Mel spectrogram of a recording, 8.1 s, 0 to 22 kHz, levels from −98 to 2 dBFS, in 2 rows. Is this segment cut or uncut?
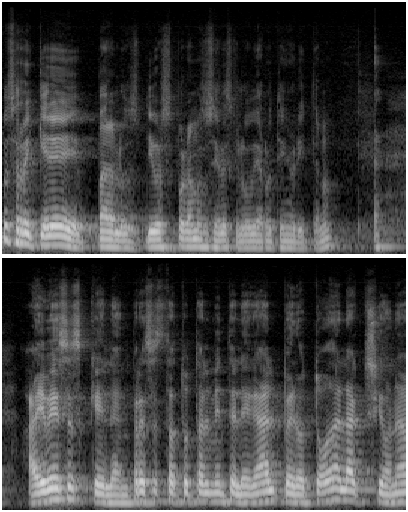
cut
